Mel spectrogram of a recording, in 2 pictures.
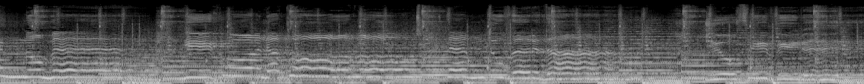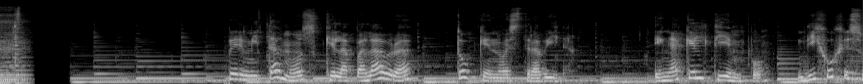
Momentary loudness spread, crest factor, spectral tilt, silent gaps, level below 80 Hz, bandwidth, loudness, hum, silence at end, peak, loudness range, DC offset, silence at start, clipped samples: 8 LU; 10 dB; -5.5 dB/octave; 8.99-9.32 s; -30 dBFS; 17.5 kHz; -18 LUFS; none; 0 s; -8 dBFS; 3 LU; under 0.1%; 0 s; under 0.1%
